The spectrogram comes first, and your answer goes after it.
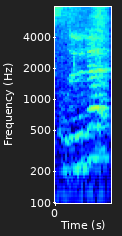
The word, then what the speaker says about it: Luda: For short, it's LUDA, L-U-D-A. So you can call me Luda or Ludmila.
